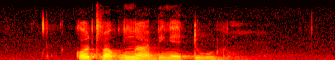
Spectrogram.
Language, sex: Swati, female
